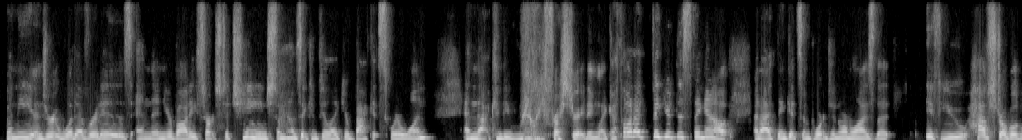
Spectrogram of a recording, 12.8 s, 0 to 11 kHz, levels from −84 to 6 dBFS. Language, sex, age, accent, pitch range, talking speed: English, female, 30-49, American, 165-220 Hz, 230 wpm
